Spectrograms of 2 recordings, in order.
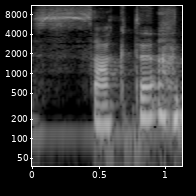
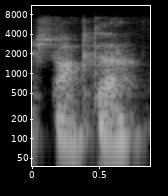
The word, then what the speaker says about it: Shakta: So when the S has a little accent over it in Sanskrit, it's pronounced as an SH. So it's actually Nandu Shaiva Shakta Tantra.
